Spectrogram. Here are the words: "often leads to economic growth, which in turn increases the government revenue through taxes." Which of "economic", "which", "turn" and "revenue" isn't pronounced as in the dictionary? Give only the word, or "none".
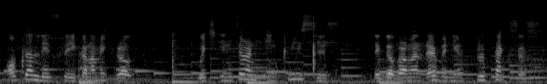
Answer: none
